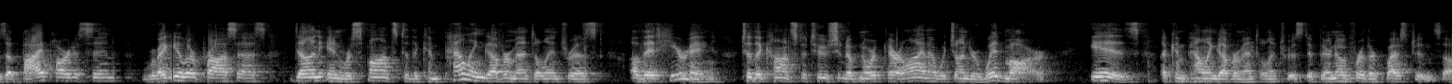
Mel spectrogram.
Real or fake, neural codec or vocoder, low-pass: real; none; 7.2 kHz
